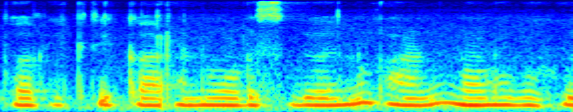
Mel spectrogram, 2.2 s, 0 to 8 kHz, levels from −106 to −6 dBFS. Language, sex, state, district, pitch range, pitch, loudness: Kannada, female, Karnataka, Mysore, 185-195 Hz, 190 Hz, -29 LUFS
